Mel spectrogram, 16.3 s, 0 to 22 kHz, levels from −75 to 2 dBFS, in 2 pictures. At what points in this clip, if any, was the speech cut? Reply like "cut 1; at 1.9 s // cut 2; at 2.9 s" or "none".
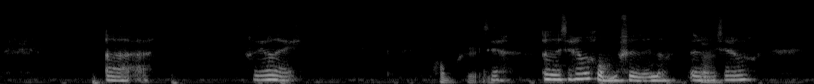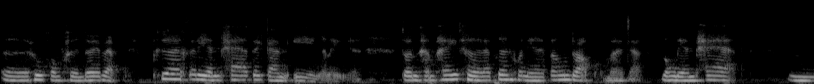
cut 1; at 9.9 s // cut 2; at 14.6 s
